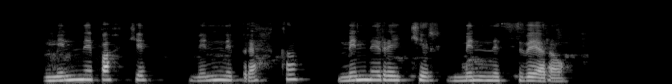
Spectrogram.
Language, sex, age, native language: Icelandic, female, 50-59, Icelandic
